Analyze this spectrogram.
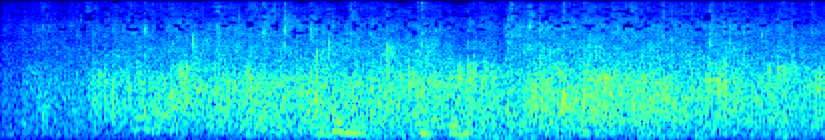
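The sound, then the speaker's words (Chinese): Audience applause welcomes a comedy duo onto the stage. The clapping is dense and even, holding at a steady loud level for about four seconds without a break. “谢谢大家热情的掌声。”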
